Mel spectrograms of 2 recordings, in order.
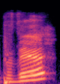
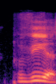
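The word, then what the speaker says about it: Paiva: Pavera? Pavia.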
